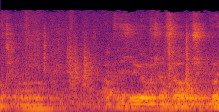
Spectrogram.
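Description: A man speaking into a podium microphone, with low hummed syllables between words.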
